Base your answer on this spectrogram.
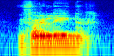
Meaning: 1. provider 2. giver
- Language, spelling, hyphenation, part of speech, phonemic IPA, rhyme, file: Dutch, verlener, ver‧le‧ner, noun, /vərˈleː.nər/, -eːnər, Nl-verlener.ogg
